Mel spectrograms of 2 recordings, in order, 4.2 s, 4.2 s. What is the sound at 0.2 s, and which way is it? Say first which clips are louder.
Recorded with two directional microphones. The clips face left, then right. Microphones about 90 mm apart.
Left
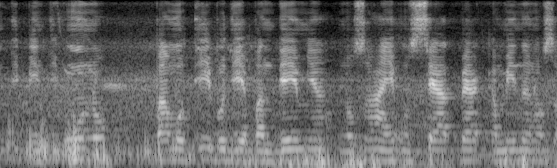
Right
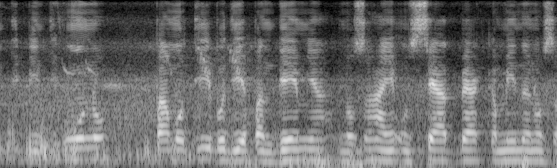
Speech: right 6 dB; 20° right (ahead or behind).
